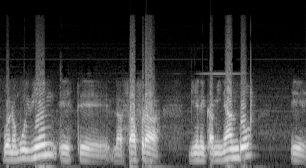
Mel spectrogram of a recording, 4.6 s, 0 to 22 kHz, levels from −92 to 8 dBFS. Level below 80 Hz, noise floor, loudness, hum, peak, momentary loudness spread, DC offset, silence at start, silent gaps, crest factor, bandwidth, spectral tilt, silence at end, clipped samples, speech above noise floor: -50 dBFS; -44 dBFS; -10 LUFS; none; 0 dBFS; 12 LU; under 0.1%; 0.05 s; none; 10 dB; 9.2 kHz; -7.5 dB/octave; 0 s; 0.1%; 35 dB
